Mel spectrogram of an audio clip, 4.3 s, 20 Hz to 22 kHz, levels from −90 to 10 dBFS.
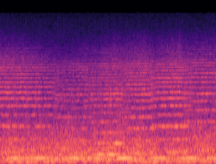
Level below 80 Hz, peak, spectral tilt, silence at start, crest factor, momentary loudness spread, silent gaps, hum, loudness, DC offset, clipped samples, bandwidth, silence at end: -38 dBFS; -2 dBFS; -7.5 dB/octave; 0 s; 12 dB; 3 LU; none; none; -14 LUFS; under 0.1%; under 0.1%; 8.4 kHz; 0 s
